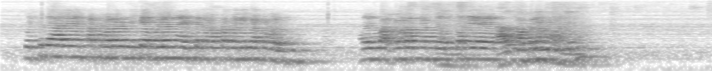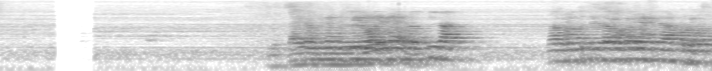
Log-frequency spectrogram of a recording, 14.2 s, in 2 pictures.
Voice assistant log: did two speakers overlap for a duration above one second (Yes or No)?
Yes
